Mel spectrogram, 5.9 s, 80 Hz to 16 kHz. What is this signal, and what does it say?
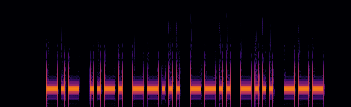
Morse code, heard as a keyed tone, about 20 wpm, 700 Hz. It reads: KF7ZBO
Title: USA Call Signs Repeated 3x 20wpm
